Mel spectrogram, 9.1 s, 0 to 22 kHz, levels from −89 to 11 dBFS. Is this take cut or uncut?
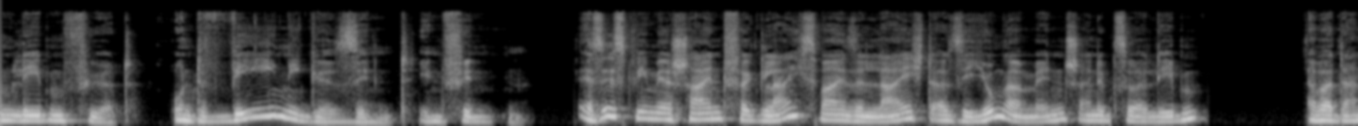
cut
